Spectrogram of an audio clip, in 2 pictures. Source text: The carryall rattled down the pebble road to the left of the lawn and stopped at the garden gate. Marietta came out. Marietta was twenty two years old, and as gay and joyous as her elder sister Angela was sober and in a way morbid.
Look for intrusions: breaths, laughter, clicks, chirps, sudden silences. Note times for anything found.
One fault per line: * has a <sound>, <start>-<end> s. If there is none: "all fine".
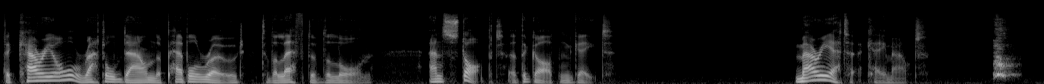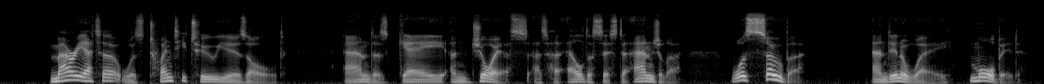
* has a bark, 9.9-10.2 s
